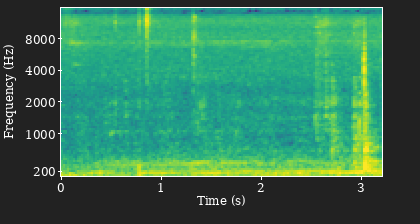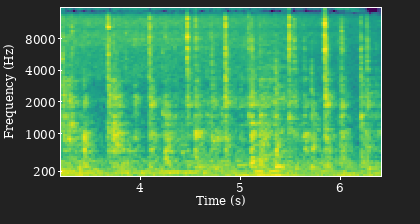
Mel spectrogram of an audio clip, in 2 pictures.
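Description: Steady mechanical hum, joined about two and a half seconds in by a run of sharp metallic clicks and clinks of tool work, the loudest about three seconds in.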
